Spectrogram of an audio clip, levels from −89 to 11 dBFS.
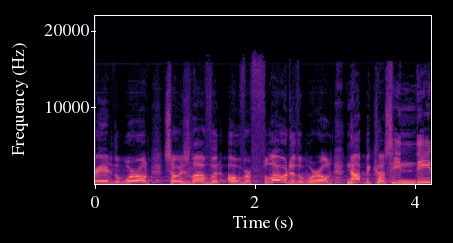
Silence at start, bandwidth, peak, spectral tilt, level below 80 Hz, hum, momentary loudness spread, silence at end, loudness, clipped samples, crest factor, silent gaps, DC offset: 0 s; 17 kHz; -4 dBFS; -5 dB/octave; -64 dBFS; none; 5 LU; 0 s; -22 LUFS; under 0.1%; 18 dB; none; under 0.1%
